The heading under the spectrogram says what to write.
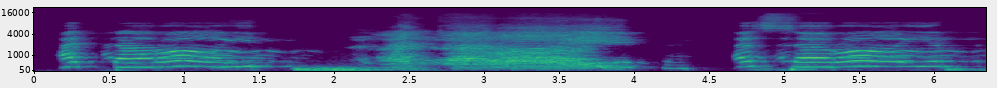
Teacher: hamzahnya di kasroh, maka antara hamzah dan ya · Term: tasil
